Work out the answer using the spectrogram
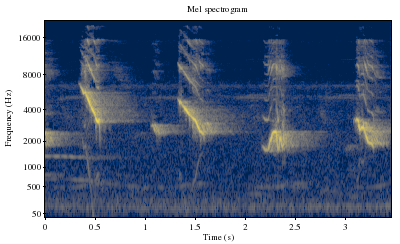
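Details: Red-cowled cardinal song for chicks: four clear whistled phrases, each a bright note sliding downward, spaced under a second apart, with a very faint low hum.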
